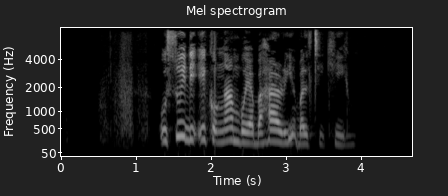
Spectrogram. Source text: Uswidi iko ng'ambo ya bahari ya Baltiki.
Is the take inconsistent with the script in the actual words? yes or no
no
